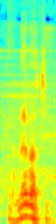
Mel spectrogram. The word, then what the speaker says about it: Laberti: Laberti, so wird er ausgesprochen. Ja, Laberti.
